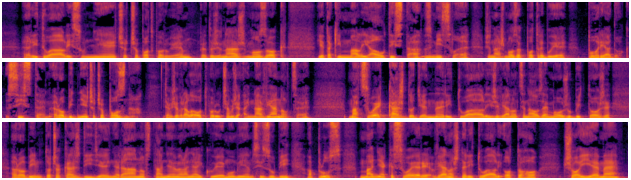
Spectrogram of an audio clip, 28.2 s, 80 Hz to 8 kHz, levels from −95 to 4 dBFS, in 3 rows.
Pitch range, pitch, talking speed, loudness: 110-130 Hz, 115 Hz, 135 wpm, -18 LUFS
